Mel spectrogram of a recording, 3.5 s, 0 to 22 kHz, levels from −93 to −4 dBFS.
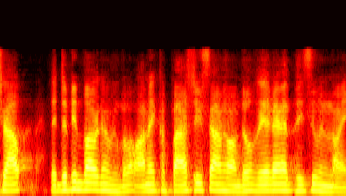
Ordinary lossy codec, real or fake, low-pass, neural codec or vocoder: none; fake; none; codec, 16 kHz, 0.5 kbps, FreqCodec, larger model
